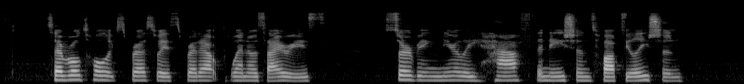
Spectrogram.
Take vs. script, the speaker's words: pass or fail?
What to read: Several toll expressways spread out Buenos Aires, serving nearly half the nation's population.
pass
